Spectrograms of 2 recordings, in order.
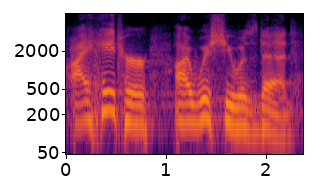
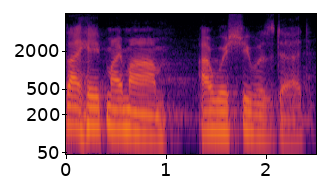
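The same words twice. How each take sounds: First: Said in the usual way. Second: Put-on softer, lower, sober replay of the girl's words; hushed repeat. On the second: Shown as a demonstration. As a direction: let the words sink in quietly. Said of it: "Do you think she was really understanding".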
